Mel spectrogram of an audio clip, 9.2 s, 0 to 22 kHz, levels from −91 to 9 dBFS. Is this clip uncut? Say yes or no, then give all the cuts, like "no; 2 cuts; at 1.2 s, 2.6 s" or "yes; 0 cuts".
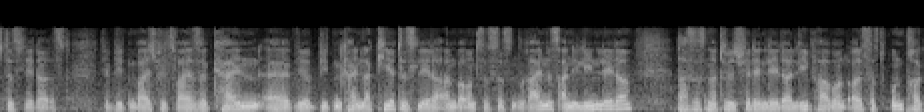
no; 1 cut; at 2.9 s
